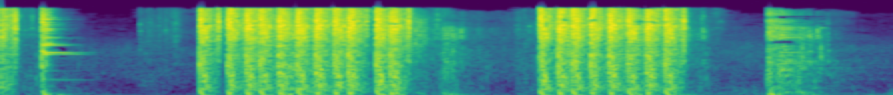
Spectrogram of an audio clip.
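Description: Rapid gunfire bursts ring out.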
